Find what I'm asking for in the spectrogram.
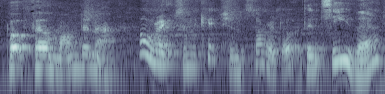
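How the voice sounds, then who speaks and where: A man's voice: high-pitched, big pitch swings, brisk, a little mellow, soft background music, low-quality recording. A man, chatting casually to viewers about feeding his kids, rambling and easygoing. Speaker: vlogger. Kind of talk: casual home vlog chat. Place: small home kitchen and living room. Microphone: phone held at arm's length.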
